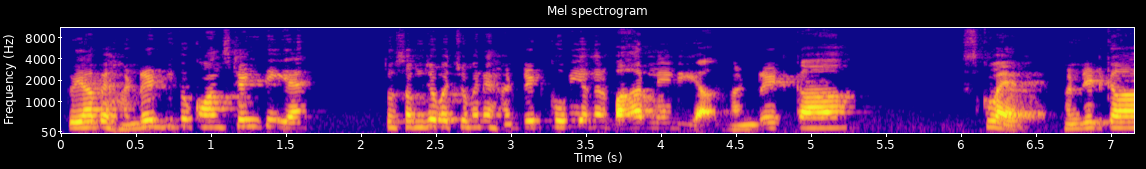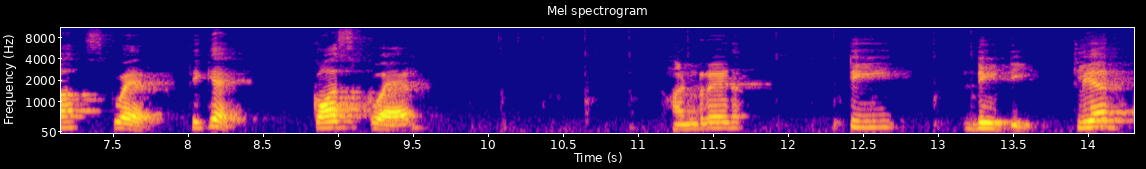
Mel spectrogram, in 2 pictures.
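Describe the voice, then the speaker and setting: A man teaching physics, working through exam problems step by step and checking in with the class. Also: high-pitched. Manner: talks the class through steps with quick checks like "clear?". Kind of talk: exam problem-solving lesson. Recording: echoey room with faint noise.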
